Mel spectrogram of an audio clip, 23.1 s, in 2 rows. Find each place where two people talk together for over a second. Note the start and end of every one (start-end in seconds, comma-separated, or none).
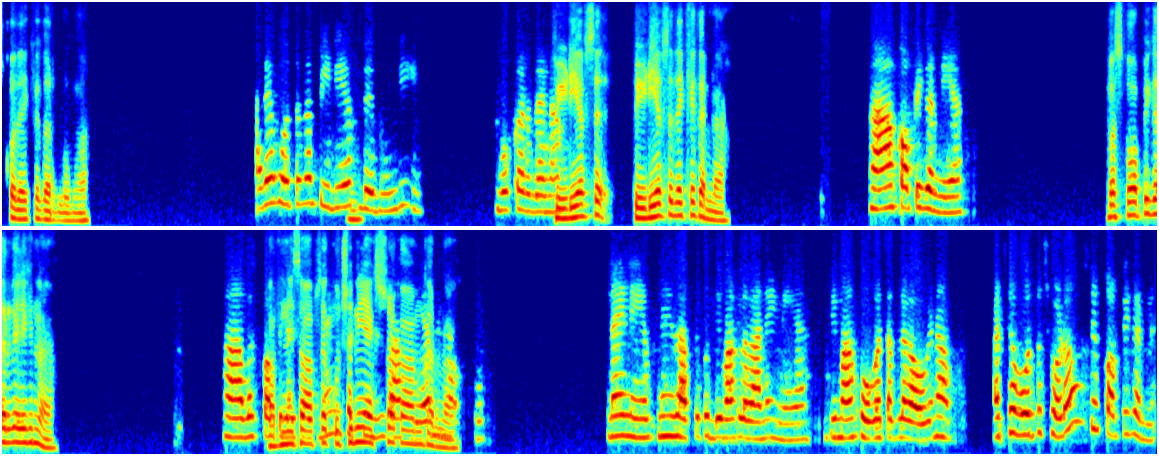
14.2-16.1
